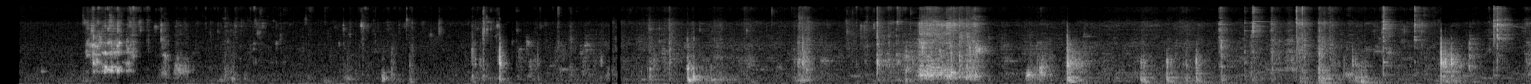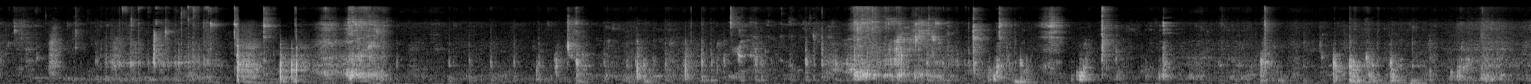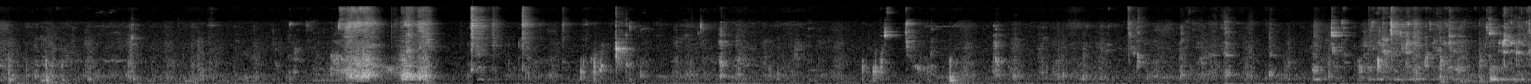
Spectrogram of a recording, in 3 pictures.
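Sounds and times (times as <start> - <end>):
wet slurping: 8.5 - 10.4, 18.4 - 19.3, 22.6 - 26.0, 33.6 - 35.1.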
